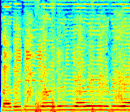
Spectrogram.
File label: babble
